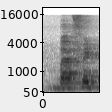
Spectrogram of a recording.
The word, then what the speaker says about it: buffet: Buffet to bucket కాదండి, it's buffet. Letter T is silent here.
